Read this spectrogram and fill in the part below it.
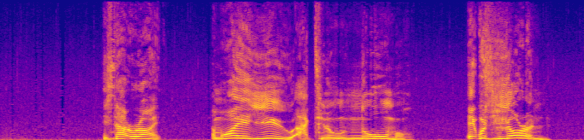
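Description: A young woman asks with surprise, close by.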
